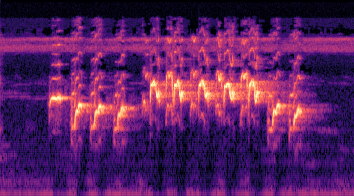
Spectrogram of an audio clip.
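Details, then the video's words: Sooty-headed bulbul, a caged bird singing melodiously from a hanging perch: a quick run of bright, slurred whistled notes, rising to a higher bubbling middle section and dropping again, about two and a half seconds long, with a low steady hum beneath. "Suara burung kutilang merdu di gantangan"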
